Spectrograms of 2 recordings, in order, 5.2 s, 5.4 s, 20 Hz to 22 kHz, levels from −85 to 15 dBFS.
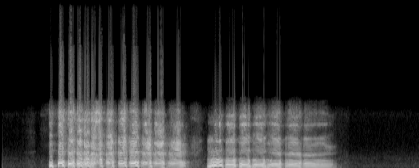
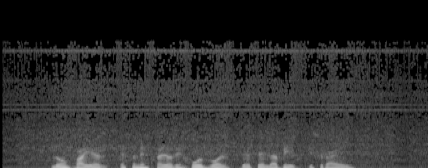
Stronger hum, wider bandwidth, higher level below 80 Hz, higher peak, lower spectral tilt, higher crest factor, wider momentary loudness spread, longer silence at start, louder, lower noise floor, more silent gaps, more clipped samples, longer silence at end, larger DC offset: neither; about the same, 17 kHz vs 17 kHz; first, -44 dBFS vs -52 dBFS; first, 0 dBFS vs -6 dBFS; second, -2 dB/octave vs -7 dB/octave; about the same, 12 dB vs 16 dB; second, 9 LU vs 18 LU; about the same, 0.6 s vs 0.5 s; first, -9 LUFS vs -21 LUFS; first, -59 dBFS vs -46 dBFS; neither; first, 0.2% vs under 0.1%; first, 1.05 s vs 0.55 s; neither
